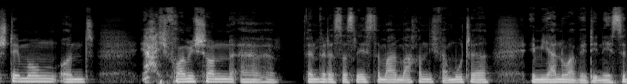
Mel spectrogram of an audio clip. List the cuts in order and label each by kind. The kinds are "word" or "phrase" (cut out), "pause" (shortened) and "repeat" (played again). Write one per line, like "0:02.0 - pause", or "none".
none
